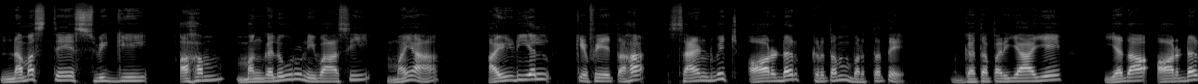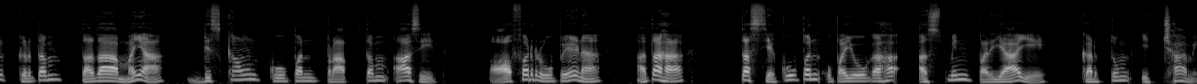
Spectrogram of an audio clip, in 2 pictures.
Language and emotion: Sanskrit, neutral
